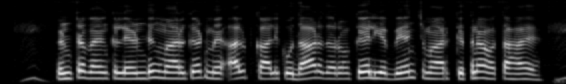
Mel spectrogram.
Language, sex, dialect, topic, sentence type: Hindi, male, Awadhi Bundeli, banking, statement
